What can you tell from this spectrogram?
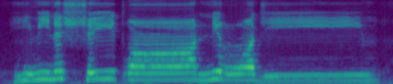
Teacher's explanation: اب طوا جو ہے اس کو پور پڑھیں گے، موٹا لفظ ہے، پور کر کے پڑھیں گے.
